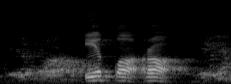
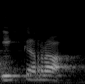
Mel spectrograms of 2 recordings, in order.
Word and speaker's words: Iqra: Iqra. Bukan ikra.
